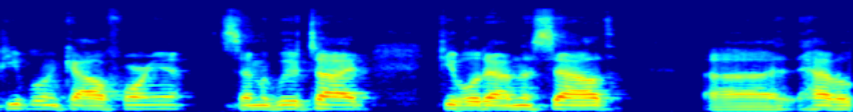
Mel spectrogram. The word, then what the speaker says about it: semaglutide: So you're telling us that it's not smeglitude, because we've been pronouncing it smeglitude for almost a year. – Mm-hmm. Yep. – Oh yeah. I mean, it's semaglutide, but then there's some people will call it semaglutide.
